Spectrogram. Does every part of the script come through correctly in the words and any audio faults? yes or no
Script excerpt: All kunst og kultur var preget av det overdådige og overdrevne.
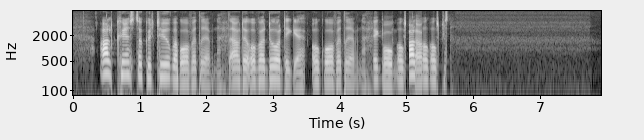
no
